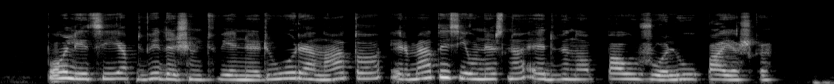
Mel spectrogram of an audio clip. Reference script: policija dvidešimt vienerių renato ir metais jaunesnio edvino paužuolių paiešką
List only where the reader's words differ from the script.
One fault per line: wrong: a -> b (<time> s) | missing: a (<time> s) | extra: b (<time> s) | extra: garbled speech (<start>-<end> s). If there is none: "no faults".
no faults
